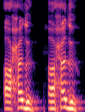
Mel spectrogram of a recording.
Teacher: جب دال کے اوپر جزم آتا ہے تو دال اپنے مخرج میں اتنی زور سے ٹکراتا ہے کہ ٹکرا کر واپس آتا ہے، ٹکرا کر واپس آنے کی وجہ سے اس کی آواز دو مرتبہ آتی ہے، ریپیٹ ہوتی ہے۔ · जब दाल के ऊपर जज्म आता है तो दाल अपने मखरज में इतनी जोर से टकराता है कि टकरा कर वापस आता है। टकरा कर वापस आने की वजह से उसकी आवाज दो मर्तबा आती है। रिपीट होती है। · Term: قلقلہ, कलकला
